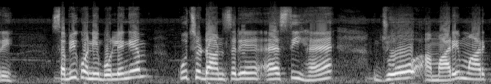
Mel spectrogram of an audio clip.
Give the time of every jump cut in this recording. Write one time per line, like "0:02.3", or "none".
none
